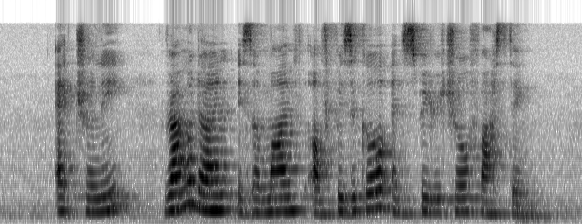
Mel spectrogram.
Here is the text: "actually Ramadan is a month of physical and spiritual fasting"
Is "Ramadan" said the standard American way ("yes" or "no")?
yes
